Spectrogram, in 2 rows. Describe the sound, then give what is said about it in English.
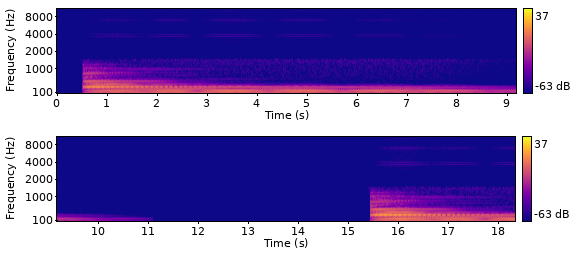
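A deep, resonant meditation bell is struck and rings for about ten seconds with a slow, wavering hum as it fades to silence, then it is struck again, loud and full. “Before we begin, let's take a moment and listen to the bell 3 times. Just relax and enjoy the resonance of the bells.”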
